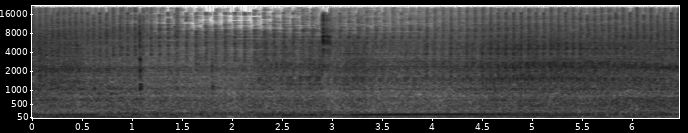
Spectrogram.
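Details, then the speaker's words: Van after rusted fuel tank replacement, test drive on the move: under road noise a dull, uneven low knock rides the engine note, sounding almost diesel-like; worn, loose pistons slapping in the bores. "Okey sekarang kau boleh dengar bunyi knocking dia. Ha tu bunyi knocking enjin eh dah macam bunyi enjin diesel."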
